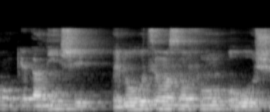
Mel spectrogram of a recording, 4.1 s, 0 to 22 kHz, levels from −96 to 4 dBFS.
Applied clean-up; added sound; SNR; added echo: none; none; none; reverberation time 0.9 s.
